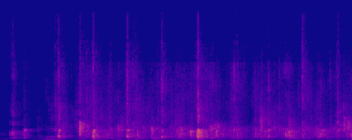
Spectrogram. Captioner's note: applause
